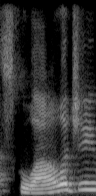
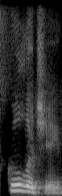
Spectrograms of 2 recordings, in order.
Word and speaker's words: Schoology: schoology so it's not schoology where i've i've heard it said that way it's schoology like biology schoology um it is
